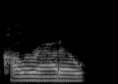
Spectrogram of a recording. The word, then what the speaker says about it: Colorado: As you can probably tell as you're listening, I both say Colorado with a strong ah sound. – Right. – I think that's a short A is what I'm learning in the first grade class. Short sure. A, like cat, at, cat.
